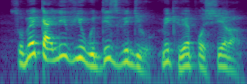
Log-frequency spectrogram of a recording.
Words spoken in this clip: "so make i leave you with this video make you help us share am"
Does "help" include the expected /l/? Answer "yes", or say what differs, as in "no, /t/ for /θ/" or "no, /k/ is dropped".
no, /l/ is dropped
